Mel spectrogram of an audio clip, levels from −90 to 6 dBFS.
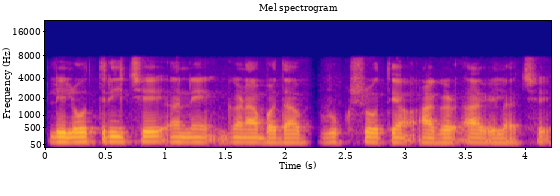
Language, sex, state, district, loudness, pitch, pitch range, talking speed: Gujarati, male, Gujarat, Gandhinagar, -17 LUFS, 115 Hz, 110-120 Hz, 140 wpm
